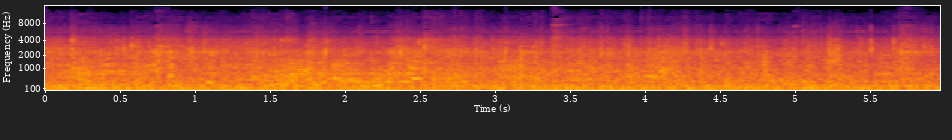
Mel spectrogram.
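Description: Freight wagons rolling past close by: a steady rumble of steel wheels on the rails, with a few clicks as the wheels cross the rail joints.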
